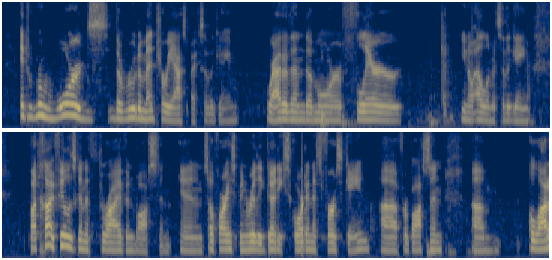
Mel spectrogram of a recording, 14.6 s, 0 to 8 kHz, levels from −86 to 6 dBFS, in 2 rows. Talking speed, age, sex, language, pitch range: 195 wpm, 20-39, male, English, 130-160 Hz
